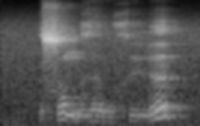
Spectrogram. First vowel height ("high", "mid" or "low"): mid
